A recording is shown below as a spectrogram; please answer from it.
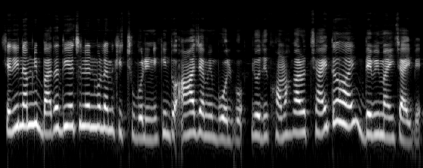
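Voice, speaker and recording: A woman's voice: on the high side, quick pace, darkish tone, dull audio, lightly acted. A woman with a West Bengal accent voicing a proud, bitter young wife who talks back indignantly. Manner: indignant, accusing.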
